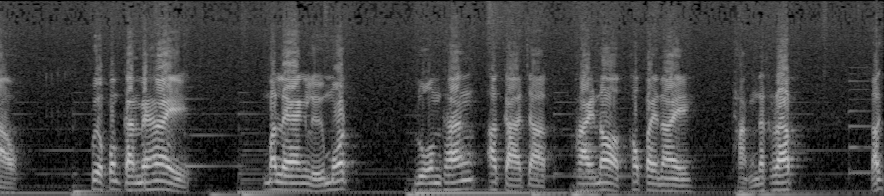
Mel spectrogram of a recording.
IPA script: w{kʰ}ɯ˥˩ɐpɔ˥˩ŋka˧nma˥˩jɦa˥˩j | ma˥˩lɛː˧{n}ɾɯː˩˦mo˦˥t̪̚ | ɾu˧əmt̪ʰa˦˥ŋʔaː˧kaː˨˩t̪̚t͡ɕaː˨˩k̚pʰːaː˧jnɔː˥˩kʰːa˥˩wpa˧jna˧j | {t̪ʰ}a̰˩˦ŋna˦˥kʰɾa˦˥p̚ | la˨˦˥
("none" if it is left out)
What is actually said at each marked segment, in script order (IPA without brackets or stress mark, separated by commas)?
pʰ, ŋ, t̪ʰ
